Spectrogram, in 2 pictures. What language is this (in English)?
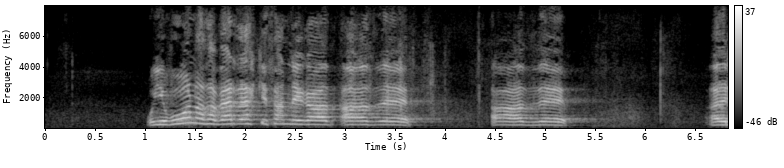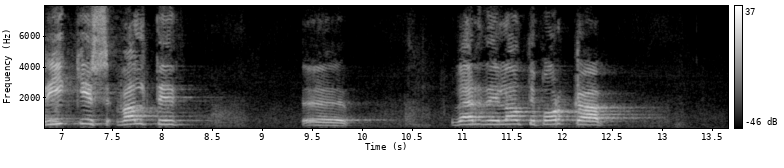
Icelandic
